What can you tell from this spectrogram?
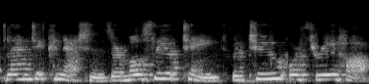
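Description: At 0.02 to 0.08 s there is a brief echo leak: a faint, delayed copy of speech, well below the main talker, roughly 20 dB down, trailing the original by about 0.38 s. The likely cause is a far end playing the call over a loudspeaker, where the echo canceller failed to remove everything its microphone picked up, so a short scrap of that residue was sent back into the call.

From 0.21 s to the end of the clip, the speech is suppressed in double talk. The talker's level sags and breaks up in pieces, at its deepest falling by something like 40 dB, so parts of the speech nearly vanish. This likely happened because both sides were talking at once and the echo canceller, unable to tell the near talker from loudspeaker echo, attenuated everything. The loss sits on top of the call path's 8 kHz bandwidth limit.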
